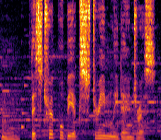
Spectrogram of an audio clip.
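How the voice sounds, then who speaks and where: An actor playing a composed, courteous male doctor in a game, speaking in a calm, formal and precise way. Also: medium pitch, a little slow, over music, natural voice. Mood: measured. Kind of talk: game voice acting.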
